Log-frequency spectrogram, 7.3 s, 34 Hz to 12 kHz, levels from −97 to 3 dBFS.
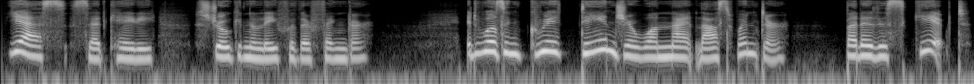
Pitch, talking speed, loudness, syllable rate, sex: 245 Hz, 170 wpm, -21 LUFS, 5.1 syllables/s, female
